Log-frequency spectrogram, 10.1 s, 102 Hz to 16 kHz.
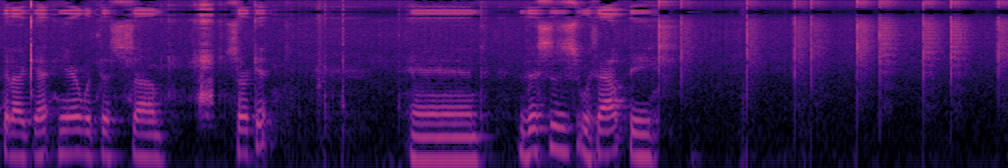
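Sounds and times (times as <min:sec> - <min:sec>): high-voltage spark snaps: 0:06.4 - 0:10.0.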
